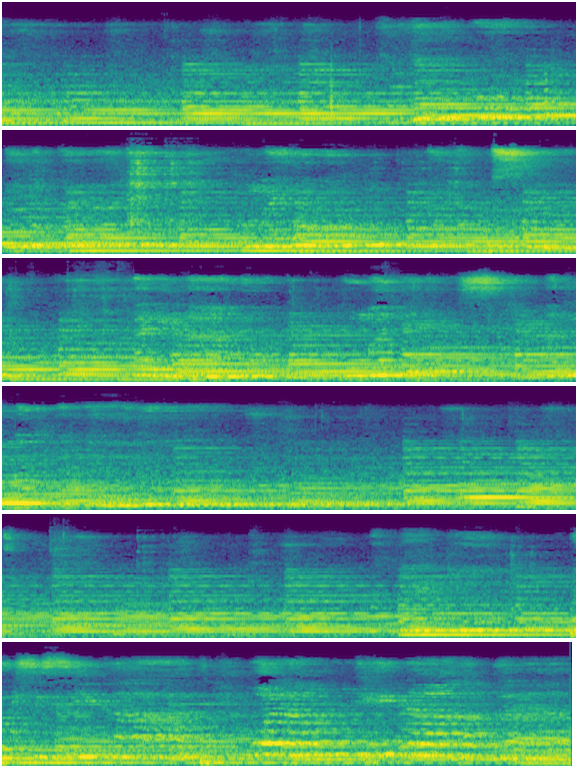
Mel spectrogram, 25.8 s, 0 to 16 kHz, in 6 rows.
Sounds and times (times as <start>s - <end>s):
Music: 0.0s - 25.8s.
